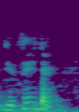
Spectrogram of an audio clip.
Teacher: So a stage 1 idan kuka ga waɗannan kalmomin sun ƙare da SION, yawancinsu suna ƙarewa da jin ake faɗa, ba sha ake faɗa wajen furta waɗannan ƙarshen ba. Jin, kamar nan za ka ce decision, don't say decision.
